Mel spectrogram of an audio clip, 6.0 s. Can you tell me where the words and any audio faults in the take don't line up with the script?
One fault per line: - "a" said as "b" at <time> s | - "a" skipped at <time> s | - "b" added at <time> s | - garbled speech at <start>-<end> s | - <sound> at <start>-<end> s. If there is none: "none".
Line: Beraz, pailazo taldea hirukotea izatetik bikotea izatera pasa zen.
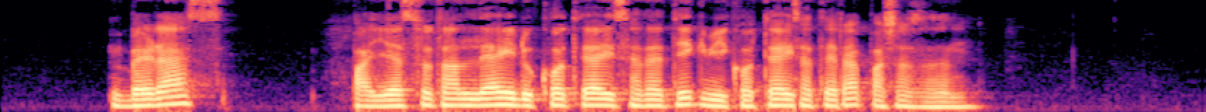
none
